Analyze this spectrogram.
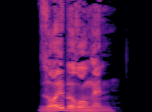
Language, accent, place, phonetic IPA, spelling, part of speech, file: German, Germany, Berlin, [ˈzɔɪ̯bəʁʊŋən], Säuberungen, noun, De-Säuberungen.ogg
- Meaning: plural of Säuberung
